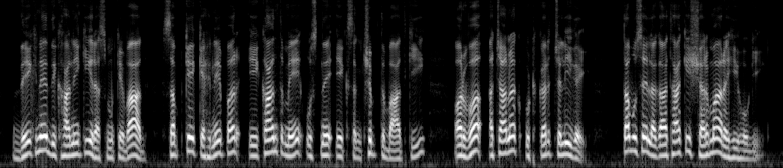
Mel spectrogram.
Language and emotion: Hindi, neutral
